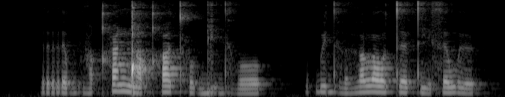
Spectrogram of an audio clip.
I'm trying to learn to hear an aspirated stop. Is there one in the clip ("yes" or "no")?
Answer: yes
